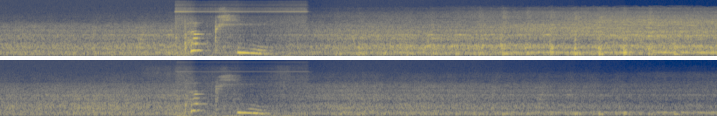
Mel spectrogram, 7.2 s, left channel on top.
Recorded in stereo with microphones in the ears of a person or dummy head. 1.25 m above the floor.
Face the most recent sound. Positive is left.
turn(degrees=65)  # may be behind; listen again after turning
